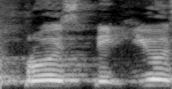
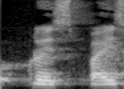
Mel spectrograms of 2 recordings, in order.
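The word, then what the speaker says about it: Prospice: सो प्रोस्पिकियो से ये वर्ड आया है, इसलिए प्रोस्पिकी इसका राइट प्रोनाउंसिएशन है। बट बहुत रेयर है कि ज्यादातर लोग इसको प्रोस्पाइस पढ़ते हैं। Okay, so make it clear here, this is प्रोस्पिकी।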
